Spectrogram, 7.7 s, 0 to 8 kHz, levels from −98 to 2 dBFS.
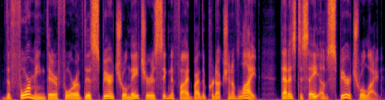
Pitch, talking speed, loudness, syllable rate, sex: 140 Hz, 165 wpm, -17 LUFS, 4.9 syllables/s, male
